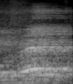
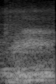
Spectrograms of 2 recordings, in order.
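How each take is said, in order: First: The vowel is short, rhyming with 'bed'. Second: The vowel is long, rhyming with 'need'. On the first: It is the past form of the verb. "bentuk kedua dibacanya red" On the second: It is the present form of the verb. "Dalam kata kerja bentuk satu dibacanya read"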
